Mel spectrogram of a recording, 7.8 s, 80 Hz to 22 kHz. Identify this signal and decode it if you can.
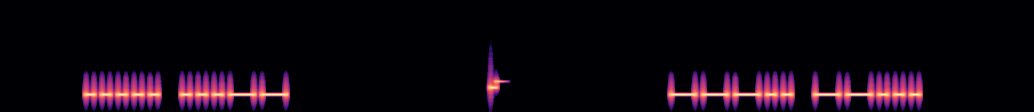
Morse code, heard as a keyed tone, about 20 wpm, 700 Hz. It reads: 53 87
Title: Common Cut Numbers - 2-Digit 20wpm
